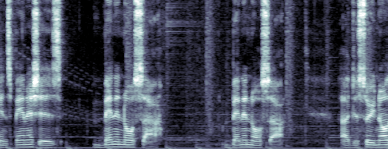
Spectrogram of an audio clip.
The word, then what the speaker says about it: venenosa: Okay, venenosa, venenosa, or venenoso. It sounds kind of like Venezuela.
